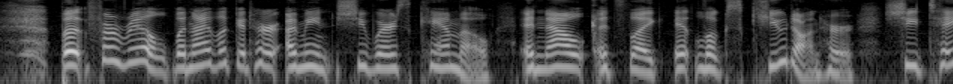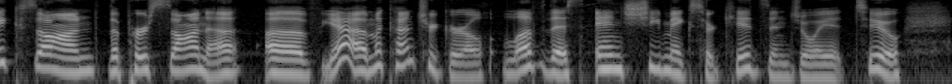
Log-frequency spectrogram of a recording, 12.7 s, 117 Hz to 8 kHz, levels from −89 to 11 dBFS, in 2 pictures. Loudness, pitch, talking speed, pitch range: -27 LUFS, 255 Hz, 205 wpm, 215-285 Hz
